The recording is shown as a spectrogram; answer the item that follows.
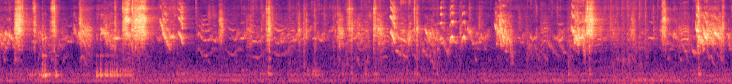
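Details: Colony of pet budgerigars with a breeding pair: continuous chattering warble with sharp high chirps and scratchy squawks, some lower grating notes early on.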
